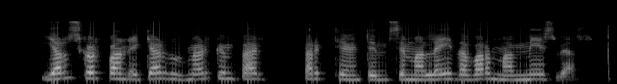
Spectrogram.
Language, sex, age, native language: Icelandic, female, 13, Icelandic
